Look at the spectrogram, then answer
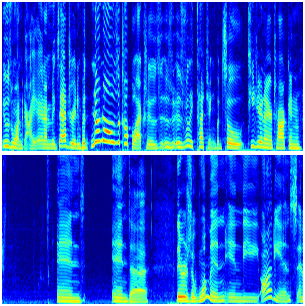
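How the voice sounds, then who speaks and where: Here is a normal speaking voice, a woman at medium pitch who talks at a moderate pace with lively intonation. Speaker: podcast host. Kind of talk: casual solo monologue.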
